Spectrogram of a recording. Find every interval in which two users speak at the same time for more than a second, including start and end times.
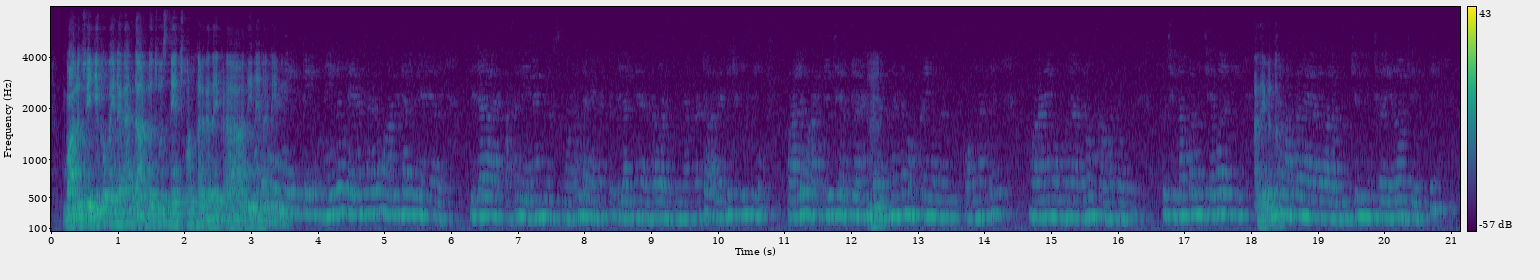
none

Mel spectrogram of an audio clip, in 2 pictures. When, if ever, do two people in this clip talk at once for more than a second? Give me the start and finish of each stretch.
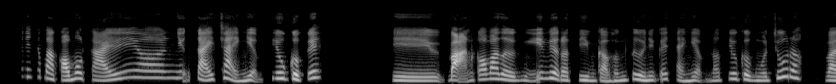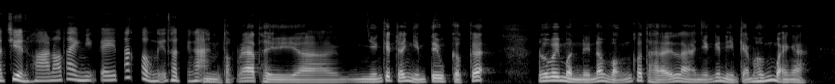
none

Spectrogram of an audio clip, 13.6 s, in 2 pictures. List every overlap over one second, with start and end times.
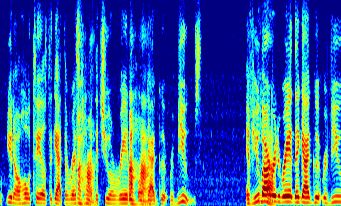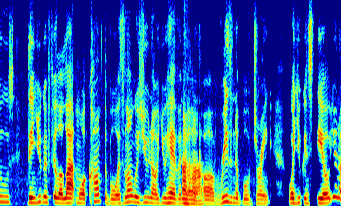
none

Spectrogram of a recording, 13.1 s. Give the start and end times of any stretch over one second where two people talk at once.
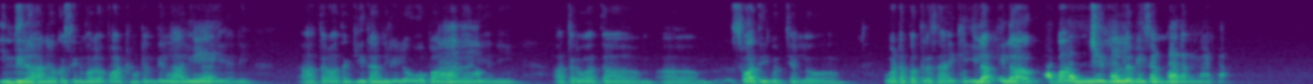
10.6-11.8

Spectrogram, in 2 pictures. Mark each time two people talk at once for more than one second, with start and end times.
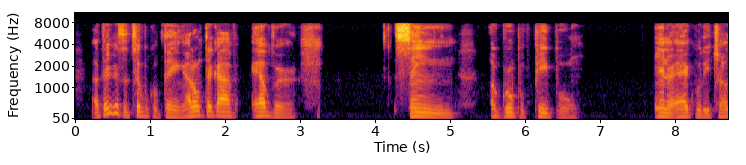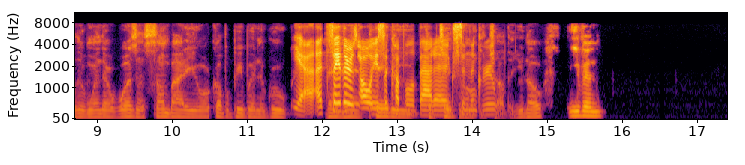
12.0-14.3

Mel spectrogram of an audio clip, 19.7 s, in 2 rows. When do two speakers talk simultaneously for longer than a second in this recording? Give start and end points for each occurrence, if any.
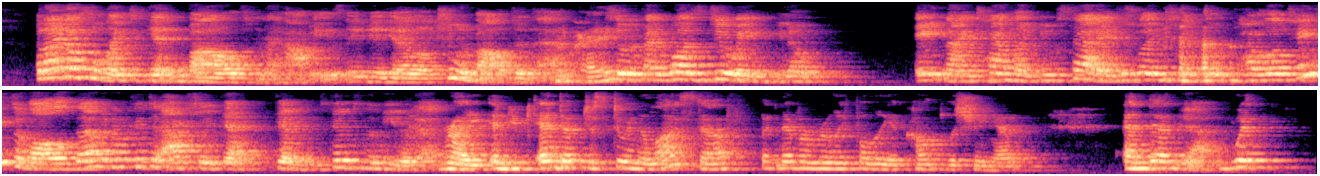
none

